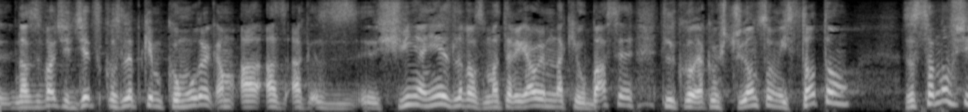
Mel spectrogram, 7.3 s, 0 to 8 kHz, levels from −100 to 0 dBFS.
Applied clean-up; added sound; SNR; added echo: none; none; none; none.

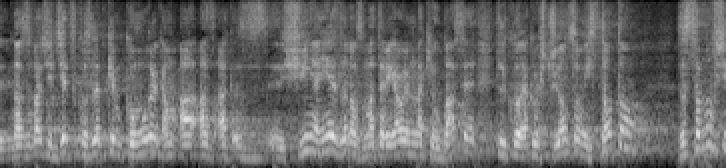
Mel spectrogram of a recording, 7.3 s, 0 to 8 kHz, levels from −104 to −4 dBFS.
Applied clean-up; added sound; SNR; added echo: none; none; none; reverberation time 2.0 s.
